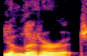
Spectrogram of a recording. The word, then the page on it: illiterate: American English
